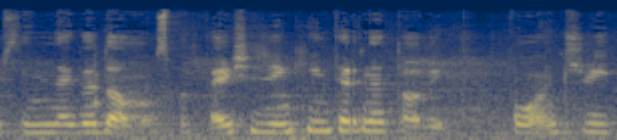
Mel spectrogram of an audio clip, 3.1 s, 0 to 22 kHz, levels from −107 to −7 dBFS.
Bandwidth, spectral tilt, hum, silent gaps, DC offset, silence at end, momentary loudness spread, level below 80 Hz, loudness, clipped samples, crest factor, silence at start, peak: 16 kHz; -4.5 dB/octave; none; none; under 0.1%; 0 s; 8 LU; -58 dBFS; -36 LUFS; under 0.1%; 18 dB; 0 s; -18 dBFS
